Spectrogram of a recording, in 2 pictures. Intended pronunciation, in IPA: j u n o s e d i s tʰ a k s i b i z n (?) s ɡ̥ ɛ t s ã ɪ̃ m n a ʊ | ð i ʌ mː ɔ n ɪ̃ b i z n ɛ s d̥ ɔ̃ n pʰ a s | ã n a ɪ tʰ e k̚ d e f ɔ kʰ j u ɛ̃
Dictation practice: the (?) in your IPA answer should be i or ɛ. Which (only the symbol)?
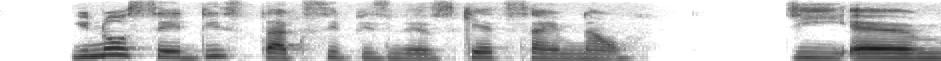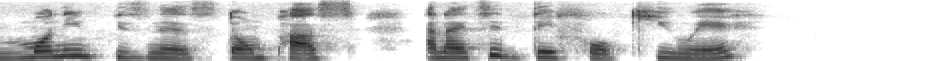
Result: ɛ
